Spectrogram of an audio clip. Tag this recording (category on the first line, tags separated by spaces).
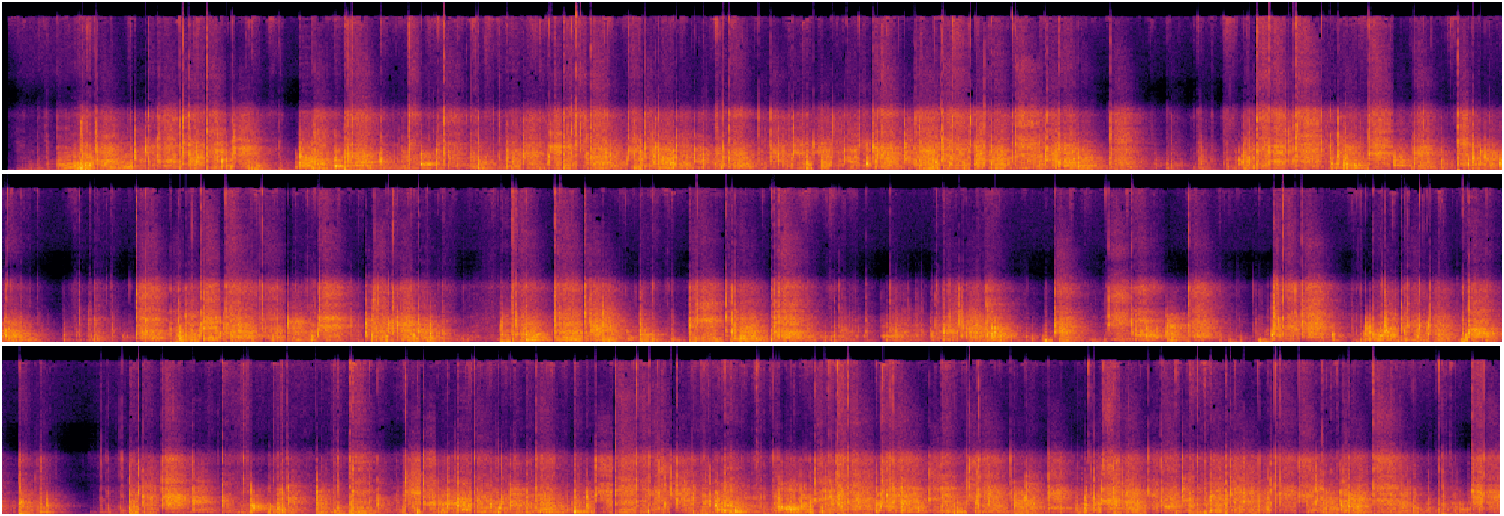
Sound effects > Objects / House appliances
plastic-detonations plastic-out Plastic-recycling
